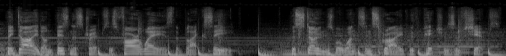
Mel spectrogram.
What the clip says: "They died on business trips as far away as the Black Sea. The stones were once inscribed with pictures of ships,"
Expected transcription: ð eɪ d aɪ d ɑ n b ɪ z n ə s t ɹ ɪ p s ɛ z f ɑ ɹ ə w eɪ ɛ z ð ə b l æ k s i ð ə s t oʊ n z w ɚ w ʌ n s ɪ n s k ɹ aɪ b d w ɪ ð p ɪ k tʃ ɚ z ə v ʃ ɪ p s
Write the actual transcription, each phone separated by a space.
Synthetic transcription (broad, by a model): ð eɪ d aɪ d n b ɪ z n ə s t ɹ ɪ p s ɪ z f ɑ ɹ ə w eɪ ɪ z ð ə b l æ k s i ð ə s t oʊ n z w ɚ w ʌ n s ɪ n s k ɹ aɪ b d w ɪ ð p ɪ k tʃ ɚ z ə v ʃ ɪ p s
